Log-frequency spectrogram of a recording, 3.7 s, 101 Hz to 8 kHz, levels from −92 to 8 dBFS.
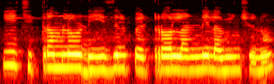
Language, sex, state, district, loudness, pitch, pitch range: Telugu, female, Andhra Pradesh, Sri Satya Sai, -14 LUFS, 220 Hz, 210-235 Hz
